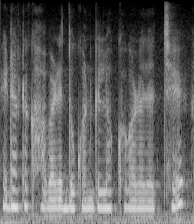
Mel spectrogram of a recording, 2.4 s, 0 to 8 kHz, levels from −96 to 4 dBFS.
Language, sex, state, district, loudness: Bengali, female, West Bengal, Cooch Behar, -16 LUFS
